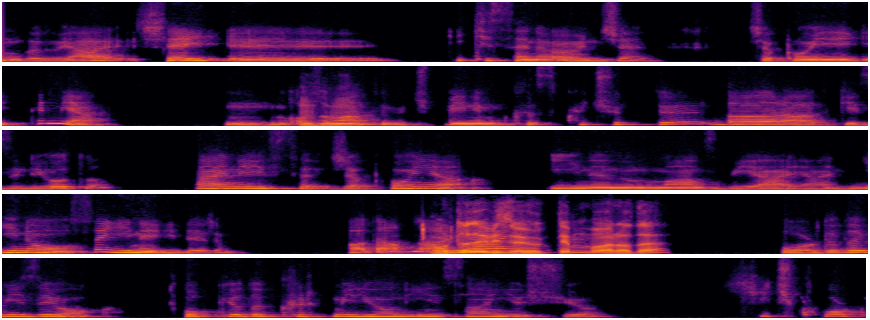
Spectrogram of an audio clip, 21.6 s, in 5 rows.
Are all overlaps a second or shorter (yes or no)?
yes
